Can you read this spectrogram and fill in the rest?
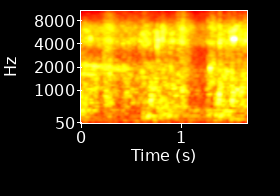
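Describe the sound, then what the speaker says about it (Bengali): Floodwater after heavy rain flowing in a current past homes, a continuous rushing, splashing wash with small surges, moderately close with no talk. "দেখো স্রোত, দেখো জলের স্রোতটা শুধু দেখো।"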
